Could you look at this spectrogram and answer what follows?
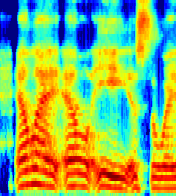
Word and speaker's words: Lale: Can you go back to how you were introduced And first of all, would you tell me how you pronounce his name? L A L E is the way it's spelled in the book.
